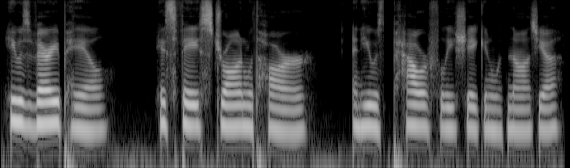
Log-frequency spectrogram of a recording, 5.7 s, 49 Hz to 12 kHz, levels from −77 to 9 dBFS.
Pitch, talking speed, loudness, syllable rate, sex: 185 Hz, 170 wpm, -19 LUFS, 4.8 syllables/s, female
